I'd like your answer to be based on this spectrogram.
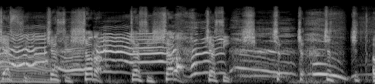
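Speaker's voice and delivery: high bawling infant cries; scream-cry like a baby; baby wail. Acted. Baby wails while dad shushes.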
